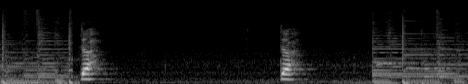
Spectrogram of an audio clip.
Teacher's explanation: The D sound is a voice alular possive consonant produced by touching the tongue to the upper gum, holding the air for a moment and then releasing it quickly while vibrating the vocal cords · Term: dah sound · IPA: /d/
